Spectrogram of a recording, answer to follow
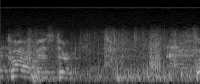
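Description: Speech: people's voices talking, with no other sound standing out.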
